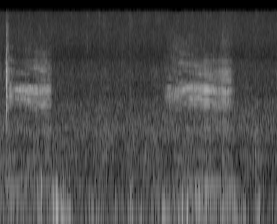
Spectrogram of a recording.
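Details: A red deer stag in a forest gives deep, rough bellows during the autumn rut after antler fights for dominance; the loudest bellows come from the victor, proclaiming himself the breeding male.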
